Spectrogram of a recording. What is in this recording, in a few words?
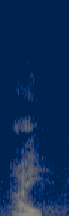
"ai", Wamesa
